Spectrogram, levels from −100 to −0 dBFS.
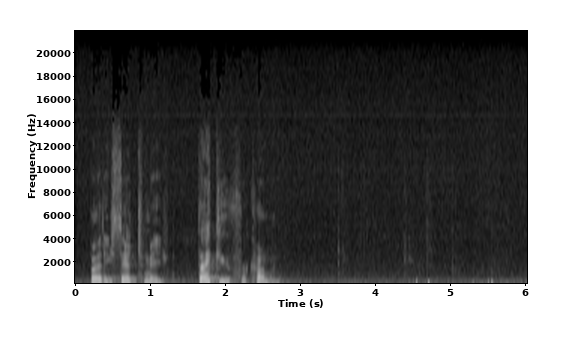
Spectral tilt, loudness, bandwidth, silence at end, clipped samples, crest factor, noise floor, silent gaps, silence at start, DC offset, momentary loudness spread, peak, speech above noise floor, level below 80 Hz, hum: -6 dB/octave; -39 LUFS; over 20 kHz; 0.45 s; under 0.1%; 24 dB; -67 dBFS; none; 0.2 s; under 0.1%; 24 LU; -18 dBFS; 28 dB; -68 dBFS; none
